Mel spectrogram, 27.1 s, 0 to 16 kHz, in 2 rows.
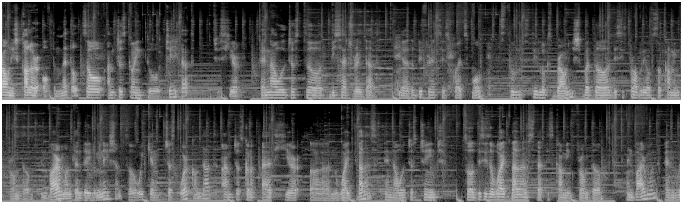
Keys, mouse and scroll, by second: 3.0 click, 4.1 click, 6.0 click, 7.6 click, 8.8 click, 15.6 click, 16.9 click, 20.4 click, 21.7 click.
